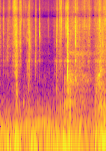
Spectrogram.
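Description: Foil wrapper of a Pokémon trading-card booster pack crinkling and tearing in small irregular crackles as it is worked open by hand; the pack is a stubborn one to open.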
